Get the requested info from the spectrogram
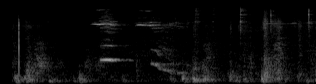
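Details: Pet dog chasing a flashlight indoors, giving a high, thin whine and a sliding whimper amid scuffling and clicking sounds.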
